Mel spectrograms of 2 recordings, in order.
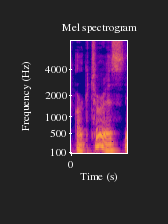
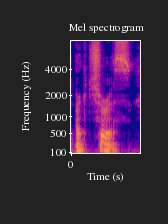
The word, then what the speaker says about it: Arcturus: Instead of saying a star like Arcturus, they can say Arcturus. And so the T becomes a ch, so it becomes Arcturus instead of Arcturus.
